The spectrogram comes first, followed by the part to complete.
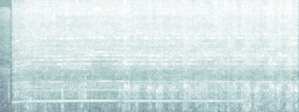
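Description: MECO cordless handheld vacuum switching on about a quarter second in and running with a steady whine over a rush of air. Frequent small crackles are heard as it picks up crud from the car carpet.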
